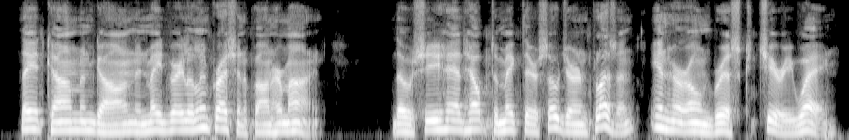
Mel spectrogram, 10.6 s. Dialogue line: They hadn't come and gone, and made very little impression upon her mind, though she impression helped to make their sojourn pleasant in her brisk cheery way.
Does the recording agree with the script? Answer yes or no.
no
